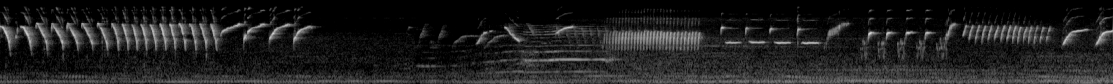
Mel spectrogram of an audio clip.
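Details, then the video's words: Singing canary, played to encourage other canaries to sing along; rapid sweeping whistled notes and a dense buzzy roll, with a quieter pause around three seconds before varied trills resume. "All The Canaries Will Sing Along After Hearing This Canary Chirp"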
